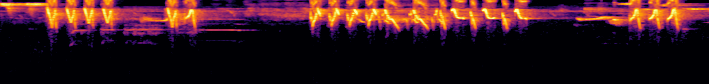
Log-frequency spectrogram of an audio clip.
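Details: Kristal bar-winged prinia in full ngebren song with six variations, used for tutoring contest birds: bursts of rapid high ticking notes, then a long fast chirping phrase, a pause, and another short burst.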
